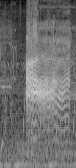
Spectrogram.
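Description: A voice makes a loud, raspy Donald Duck-style quack, imitating a duck, held for about a second after a faint moment of quiet.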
